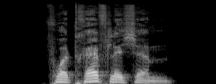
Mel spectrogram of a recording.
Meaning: strong dative masculine/neuter singular of vortrefflich
- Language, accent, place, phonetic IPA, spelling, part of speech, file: German, Germany, Berlin, [foːɐ̯ˈtʁɛflɪçm̩], vortrefflichem, adjective, De-vortrefflichem.ogg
